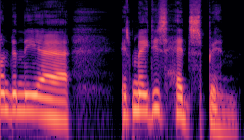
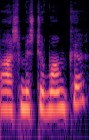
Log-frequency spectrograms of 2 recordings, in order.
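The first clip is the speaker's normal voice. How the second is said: usual speaking voice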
